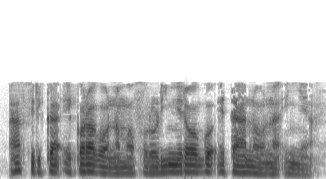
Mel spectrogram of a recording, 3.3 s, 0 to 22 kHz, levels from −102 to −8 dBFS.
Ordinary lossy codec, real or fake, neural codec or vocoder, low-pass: AAC, 16 kbps; real; none; 7.2 kHz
